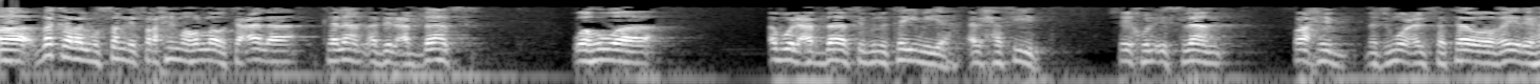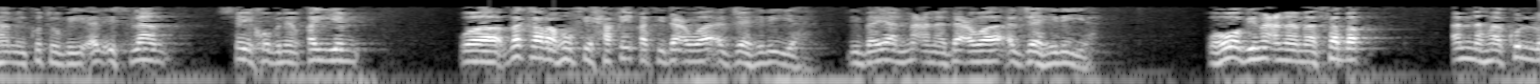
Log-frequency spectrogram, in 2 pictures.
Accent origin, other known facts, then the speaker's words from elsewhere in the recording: Maghnia, Tlemcen Province, Algeria; أقول له أنا من مغنية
